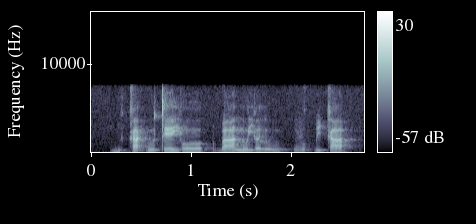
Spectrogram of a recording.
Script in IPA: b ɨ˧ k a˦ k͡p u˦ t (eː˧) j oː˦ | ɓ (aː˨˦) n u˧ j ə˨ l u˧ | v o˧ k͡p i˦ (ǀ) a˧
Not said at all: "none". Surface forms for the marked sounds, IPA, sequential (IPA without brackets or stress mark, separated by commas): eː˦, aː˨˦, k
